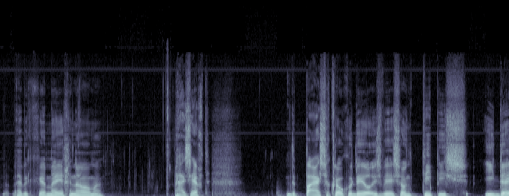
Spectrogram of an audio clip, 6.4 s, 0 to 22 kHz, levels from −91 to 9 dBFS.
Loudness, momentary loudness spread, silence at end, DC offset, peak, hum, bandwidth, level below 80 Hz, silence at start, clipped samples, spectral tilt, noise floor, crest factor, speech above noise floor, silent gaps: -18 LUFS; 18 LU; 0 s; under 0.1%; -2 dBFS; none; 15.5 kHz; -56 dBFS; 0.05 s; under 0.1%; -5 dB/octave; -59 dBFS; 18 dB; 41 dB; none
